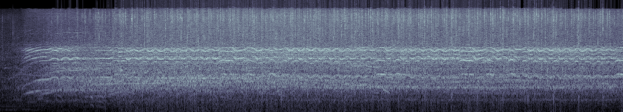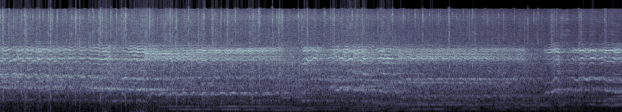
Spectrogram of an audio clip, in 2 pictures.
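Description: Operatic singing with orchestral accompaniment, played loudly over an arena sound system: a high voice with wide vibrato that comes in strongly after a brief lull at the start.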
